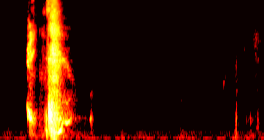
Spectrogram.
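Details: Adult sneeze induced by chhinkni sneeze powder (couple sneezing): a quick in-breath, then a loud explosive sneeze, followed by quiet with a faint sniff.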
